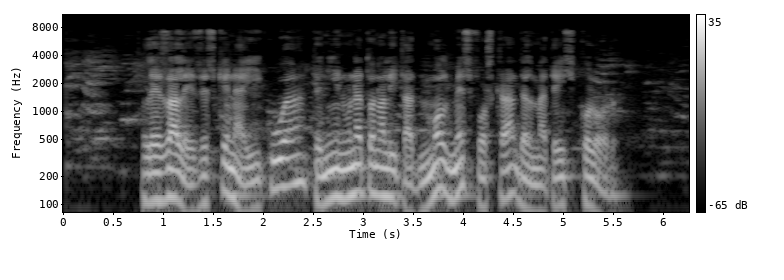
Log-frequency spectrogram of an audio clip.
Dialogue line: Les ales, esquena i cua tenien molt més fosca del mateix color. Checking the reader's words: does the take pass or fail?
fail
